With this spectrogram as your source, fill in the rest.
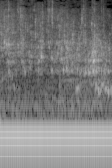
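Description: Water splashing and rushing as it is poured into a cooking pot of coconut milk, a brief continuous gush heard close up over a steady low hum.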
